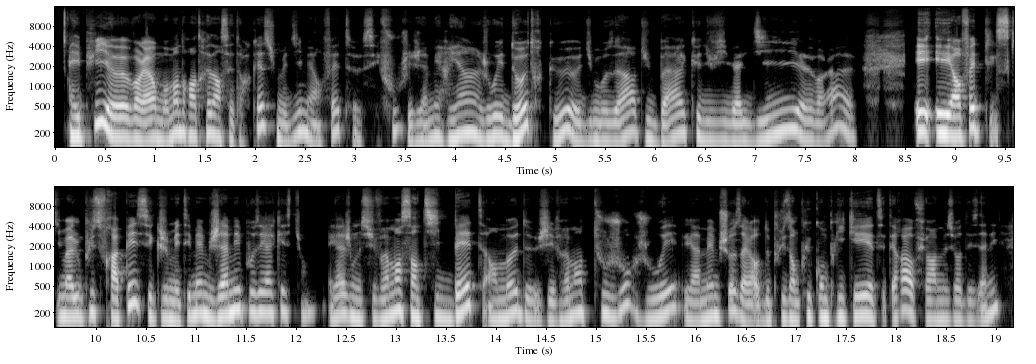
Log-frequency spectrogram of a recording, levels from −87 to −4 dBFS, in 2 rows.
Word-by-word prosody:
Et 175 -1 +5
puis, 265 - +4
heu, 170 -3 +6
voilà 160 -1 +4
au - - -1
moment 155 +6 0
de 200 - +2
rentrer 180 +1 -1
dans 180 - +2
cet 155 -4 -6
orchestre, 250 +1 -4
je - - -2
me 135 - -4
dis: 180 +8 -4
«Mais 195 - -2
en 130 -2 -7
fait, 205 - -7
heu, 160 - -10
c'est - - -11
fou, 210 +1 -10
j'ai - - -5
jamais 145 +4 -3
rien 180 +5 +1
joué 165 +2 +1
d'autre 165 - +3
que, 160 - -6 0.2
heu, - - -3
du 140 +1 -9
Mozart, 145 +7 -2
du 160 -5 -5
Bach, 160 +8 -3
du 150 -3 -2
Vivaldi, 145 +9 -1
heu, 160 -3 -2
voilà, 140 +7 -8 0.2
heu». - - -11 0.6
Et 195 -1 +9
et 185 - +8
en 175 - +7
fait 235 +5 +3
ce - - +2
qui 175 - -4
m'a 170 - +3
le 170 0 0
plus 200 +3 -2
frappée, 175 - +2
c'est 200 -10 -3
que 160 0 -3
je 155 - -1
m'étais 150 +3 -2
même 190 0 +2
jamais 180 +7 +4
posé 205 -2 -2
la 200 - 0
question. 200 -2 -8 0.2
Et - - -8
là, 180 - 0
je 185 -2 -1
me 165 - 0
suis 160 +1 -5
vraiment 170 +7 +1
sentie 175 -2 +1
bête 195 +11 +1
en 155 - -3
mode, 175 0 -1
j'ai 145 +1 -4
vraiment 155 +7 -3
toujours 195 +6 -4
joué 175 +8 -2
la 145 -1 -4
même 170 +3 0
chose, 175 +1 -2
alors 140 -1 -1
de 150 +1 -6
plus 155 +1 -6
en 150 - -1
plus 170 +3 -5
compliquée, 170 +2 -1
et 165 - -2
cetera 185 +5 -2
au - - -2
fur 155 -1 -7
et - - -2
à - - -5
mesure 150 0 -5
des 145 0 -12
années. 215 +5 -3
170 Hz, 270 wpm, -22 LUFS, 155-195 Hz, 0.6 s, Et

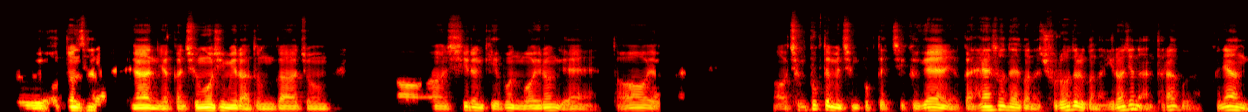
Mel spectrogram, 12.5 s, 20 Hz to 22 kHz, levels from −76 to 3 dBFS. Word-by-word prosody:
그 - - -10 0.3
어떤 105 - +4
사람에 105 0 +1 0.3
대한 90 -2 +7
약간 80 0 -1
증오심이라든가 80 -4 +3
좀 75 -1 -5 1.0
어 80 -1 -3
싫은 95 +6 -1
기분 85 +1 -2
뭐 80 +1 0
이런 95 +3 +1
게 75 -1 -5 0.2
더 90 +4 -4
약간 80 -1 -4 1.1
어 75 0 -11
증폭되면 110 - +1
증폭됐지 90 0 -5
그게 95 -1 +3
약간 75 +2 -6
해소되거나 105 - +1
줄어들거나 95 - 0
이러지는 110 - 0
않더라고요. 120 +1 -7
그냥 110 -6 +1
90 Hz, 310 characters per minute, -21 LUFS, 80-100 Hz, 1.1 s, 대한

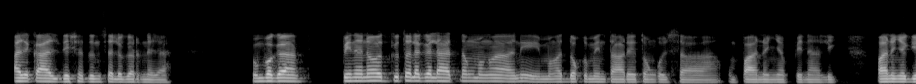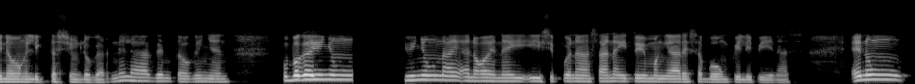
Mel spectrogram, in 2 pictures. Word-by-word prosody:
alkalde 145 -3 +3
siya 135 0 -4
dun 135 -1 -1
sa 130 - -3
lugar 120 0 -1
nila. 110 -2 -6 0.8
Kumbaga, 150 -1 +3 0.4
pinanood 165 +1 +3
ko 170 - 0
talaga 170 -2 +3
lahat 160 -1 +2
ng 160 - -2
mga 150 -1 -1
ano, 140 - -3
eh, 130 - -2
mga 125 +1 -3
dokumentaryo 120 -3 -3
tungkol 115 -2 -6
sa 105 -1 -7
kung 110 - -12
paano 115 +1 -1
niya 110 0 -4
pinalig 110 0 -8 0.3
paano 130 +1 +3
niya 130 - +3
ginawang 125 -1 +2
ligtas 120 0 -3
yung 120 -3 -4
lugar 110 0 -2
nila, 170 +3 -2
ganito 145 -3 -4
ganyan. 130 -1 -4 0.5
Kumbaga, 210 +4 +8
yun 225 +1 +6
yung 220 - +2 0.6
yun 200 +2 +2
yung 210 - +3
nai-ano 175 -5 0
ko, - - +2
eh, 155 - -2
naiisip 150 0 -2
ko 150 - +1
na 140 -1 -1
sana 145 +1 -2
ito 145 0 -4
yung 140 - -1
mangyari 130 -2 0
sa 130 - -7
buong 120 -1 -2
Pilipinas. 110 -3 -6 0.6
Eh, 180 - +3
nung 225 -2 +3
135 Hz, 170 wpm, -23 LUFS, 120-155 Hz, 0.8 s, Kumbaga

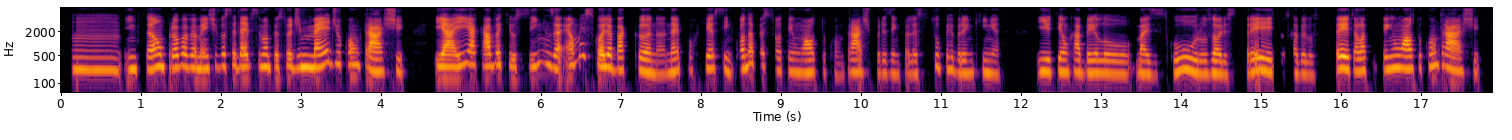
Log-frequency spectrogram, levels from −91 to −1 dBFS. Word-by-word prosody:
Hum. 225 -1 -4
Então, 235 +2 +2
provavelmente 255 -1 0
você 270 +2 -4
deve 260 0 +1
ser 265 - -16
uma 265 0 +2
pessoa 260 +1 -3
de 250 0 -4
médio 265 +5 +4
contraste. 205 -9 +2 0.4
E 135 - +2
aí, 260 - +5
acaba 290 -1 +3
que - - -14
o - - -4
cinza 275 - -3
é - - -2
uma 485 - -6
escolha 475 - +4
bacana, 210 -5 -1
né? 200 +3 -1
Porque, 225 +3 -5
assim, 235 -3 -5
quando 235 +6 -1
a - - -1
pessoa 275 -7 -11
tem 205 -1 -11
um 190 -1 -4
alto 195 0 -1
contraste 190 +4 -2
por 185 - -16
exemplo 180 -1 -11
ela 180 - -11
é - - -6
super 230 +6 -9
branquinha 185 -2 -8 0.4
e 200 0 -1
tem 200 +1 -2
um 195 - -1
cabelo 185 -3 -3
mais 180 -2 -3
escuro, 195 +3 -2
os 180 +1 -8
olhos 180 -3 -1
pretos, 195 +2 +1
cabelos 175 -2 -9 0.2
preto, 235 -2 +7
ela 210 +1 +1 0.2
tem 230 +2 0
um 250 -1 +3
alto 240 +1 +5
contraste. 255 -8 +1
220 Hz, 180 wpm, -24 LUFS, 190-255 Hz, 0.4 s, preto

